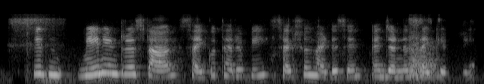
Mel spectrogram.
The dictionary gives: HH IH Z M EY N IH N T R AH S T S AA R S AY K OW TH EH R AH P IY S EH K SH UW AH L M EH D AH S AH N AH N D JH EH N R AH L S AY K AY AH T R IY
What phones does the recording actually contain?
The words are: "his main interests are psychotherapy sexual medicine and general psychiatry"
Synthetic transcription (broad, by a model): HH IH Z M EY N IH N T R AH S T AA R S AY K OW T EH R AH P IY S EH K SH UW AH L M EH D AH S AH N AH N D JH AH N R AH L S AY K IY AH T R IY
